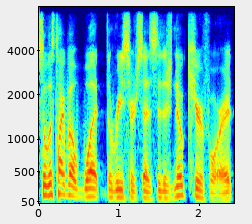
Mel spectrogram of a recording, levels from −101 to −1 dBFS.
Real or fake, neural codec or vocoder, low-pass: real; none; 7.2 kHz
